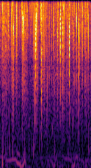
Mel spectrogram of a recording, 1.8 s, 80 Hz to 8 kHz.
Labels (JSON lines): {"label": "biophony, cascading saw", "recorder": "SoundTrap 600 or HydroMoth"}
